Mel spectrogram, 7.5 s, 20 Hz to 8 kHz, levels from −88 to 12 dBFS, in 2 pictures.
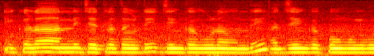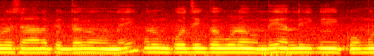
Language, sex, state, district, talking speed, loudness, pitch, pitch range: Telugu, male, Karnataka, Dharwad, 160 wpm, -12 LUFS, 165 Hz, 155-165 Hz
